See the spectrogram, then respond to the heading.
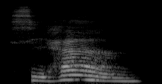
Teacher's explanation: the last syllable is a super heavy one that's where my stress lies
